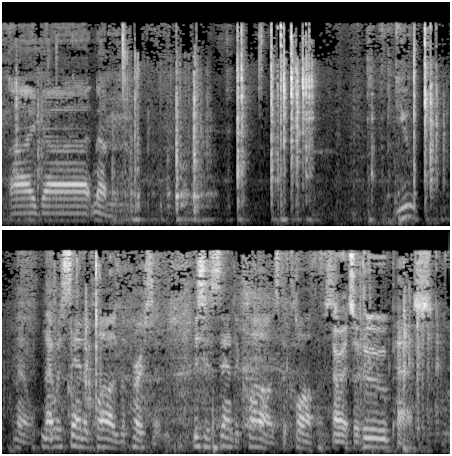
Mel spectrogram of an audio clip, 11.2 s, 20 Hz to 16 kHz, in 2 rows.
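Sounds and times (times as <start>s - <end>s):
speech: 0.1s - 2.5s, 5.0s - 11.2s
dice rolled during a game: 1.4s - 4.0s, 5.1s - 5.8s.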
